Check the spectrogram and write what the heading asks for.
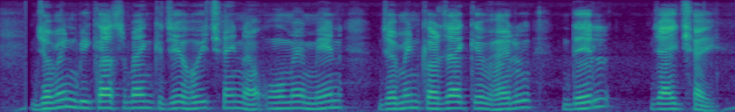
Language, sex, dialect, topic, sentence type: Magahi, male, Western, banking, statement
